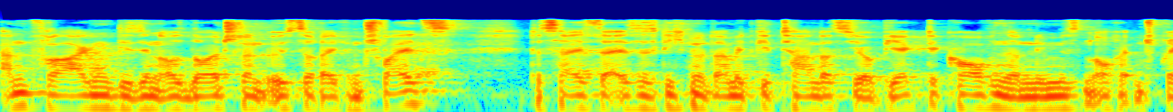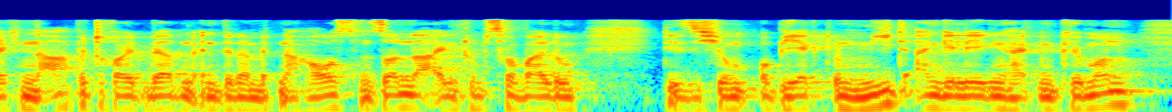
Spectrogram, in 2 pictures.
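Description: Very deep and low, a man's voice rushes at a very fast pace with fairly even intonation. Background noise is noticeable. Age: 30s. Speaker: real estate investor and advisor. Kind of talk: interview. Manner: casual, many filler sounds.

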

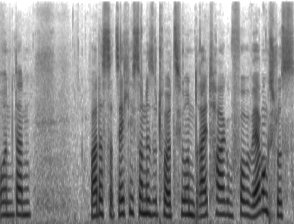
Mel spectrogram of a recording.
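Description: A woman with an ordinary speaking voice speaks at medium pitch and a fairly quick pace, her intonation fairly even. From Ruhr area, Germany. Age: 30s. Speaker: deacon. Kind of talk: interview.

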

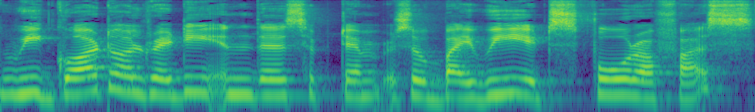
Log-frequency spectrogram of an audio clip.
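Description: At a moderate pace, a speaker with a Pakistani accent talks in a fairly even intonation. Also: woman. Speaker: researcher and lecturer. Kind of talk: interview.

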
